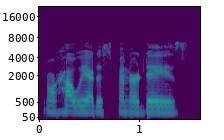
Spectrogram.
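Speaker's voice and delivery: ordinary delivery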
